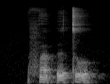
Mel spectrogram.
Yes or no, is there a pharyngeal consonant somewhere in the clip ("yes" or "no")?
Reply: no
